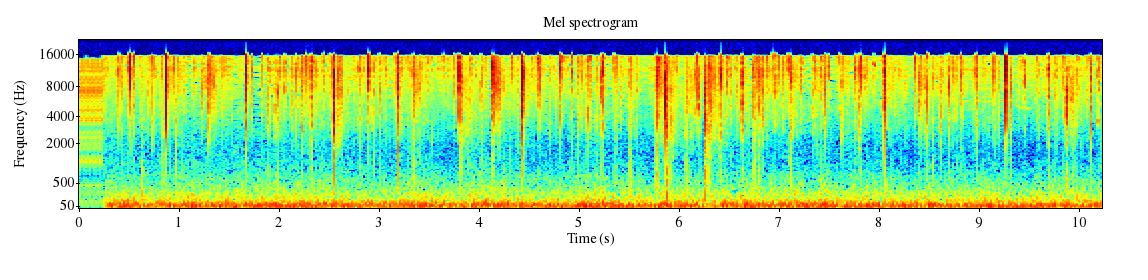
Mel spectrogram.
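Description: Crackling noise over a steady low rumble, with scattered sharp pops and crackles, starting suddenly just after the start.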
